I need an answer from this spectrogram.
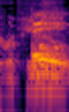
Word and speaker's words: Rapinoe: Is it Rapino? Oh, Megan Rapinoe. Yeah, Megan I Rapinoe.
